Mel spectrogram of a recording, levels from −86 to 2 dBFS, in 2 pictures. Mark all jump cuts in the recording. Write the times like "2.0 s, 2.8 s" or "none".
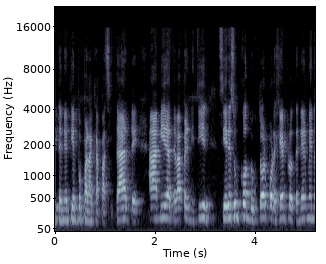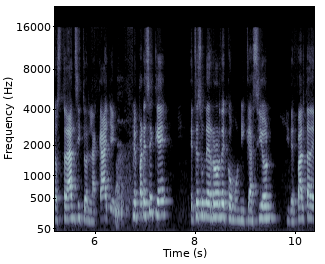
6.7 s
